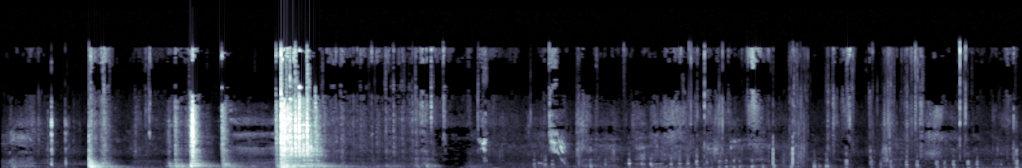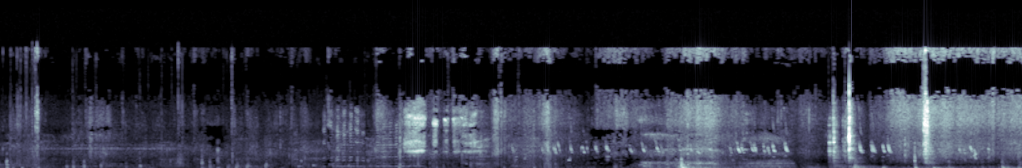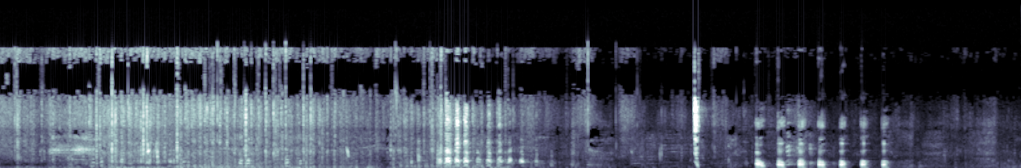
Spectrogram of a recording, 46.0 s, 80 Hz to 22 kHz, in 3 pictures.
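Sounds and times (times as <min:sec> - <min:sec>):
chickens clucking: 0:00.0 - 0:45.9
knocks and thumps: 0:01.3 - 0:03.5
wire-mesh cage door clanking: 0:02.5 - 0:06.6
straw rustling: 0:27.4 - 0:32.3.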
